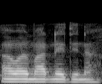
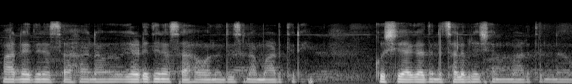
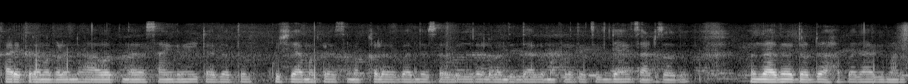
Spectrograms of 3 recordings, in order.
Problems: background conversations at intervals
